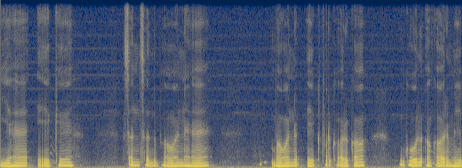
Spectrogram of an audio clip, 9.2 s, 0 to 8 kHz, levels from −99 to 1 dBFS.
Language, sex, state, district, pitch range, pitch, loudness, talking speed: Hindi, male, Maharashtra, Aurangabad, 125-140 Hz, 130 Hz, -15 LUFS, 85 wpm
